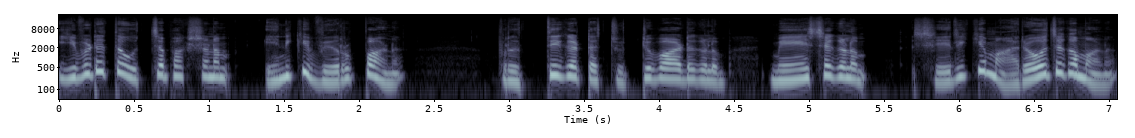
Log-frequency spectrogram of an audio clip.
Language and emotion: Malayalam, disgusted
